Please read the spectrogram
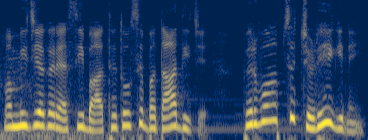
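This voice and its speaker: A woman voicing a young daughter-in-law and a sulky daughter in a cartoon, gentle or sharp by turns. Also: mid-range voice, big pitch swings, brisk, soft background music.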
